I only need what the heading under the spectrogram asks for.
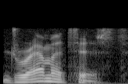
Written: dramatist

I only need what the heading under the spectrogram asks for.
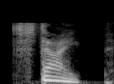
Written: stipe

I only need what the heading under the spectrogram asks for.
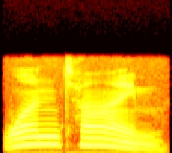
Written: onetime

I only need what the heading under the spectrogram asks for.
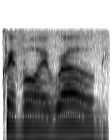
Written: Krivoy Rog

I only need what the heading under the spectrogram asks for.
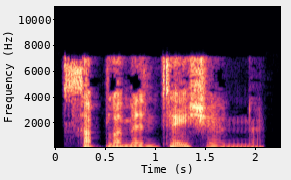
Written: supplementation

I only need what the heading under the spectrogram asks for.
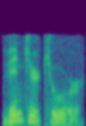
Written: Winterthur

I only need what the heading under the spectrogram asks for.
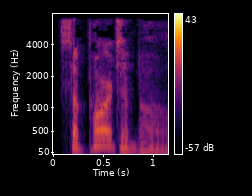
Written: supportable

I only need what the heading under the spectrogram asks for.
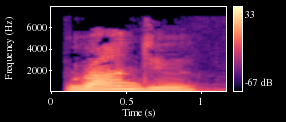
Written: rendu

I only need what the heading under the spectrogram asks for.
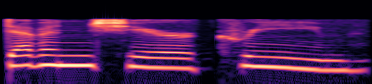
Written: Devonshire cream

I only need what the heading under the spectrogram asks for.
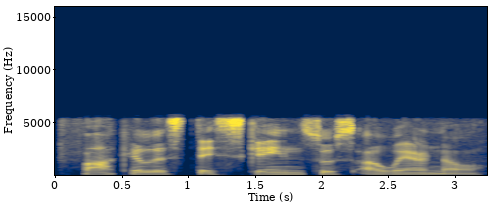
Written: facilis descensus Averno

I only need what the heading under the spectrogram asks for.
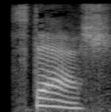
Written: stash

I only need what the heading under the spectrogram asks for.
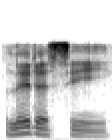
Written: Lidice

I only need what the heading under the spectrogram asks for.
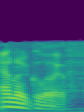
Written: anaglyph

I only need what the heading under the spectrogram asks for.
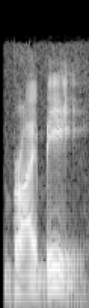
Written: bribee

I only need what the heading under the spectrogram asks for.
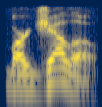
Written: bargello

